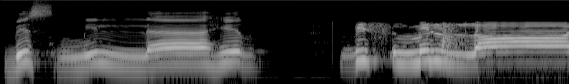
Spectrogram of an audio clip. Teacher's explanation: بسم اللہ میں لفظ اللہ کی لام کو باریک پڑھنا ہے. بسم اللہ بسم اللہ نہیں، لام کو پر نہیں پڑھنا، اس کو باریک پڑھیں بالکل.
